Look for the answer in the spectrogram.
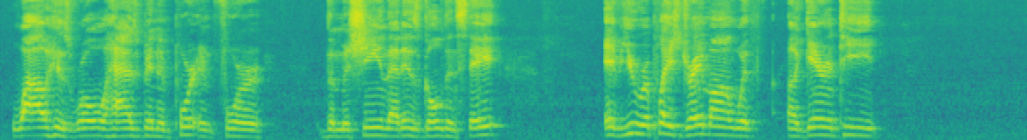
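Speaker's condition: No condition

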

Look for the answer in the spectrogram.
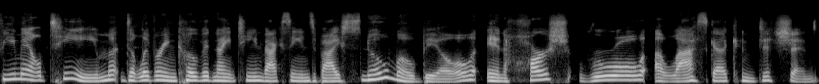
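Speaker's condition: No condition

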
